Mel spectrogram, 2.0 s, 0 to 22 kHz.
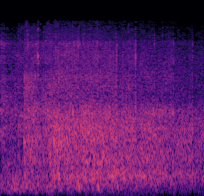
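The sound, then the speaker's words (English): Applause at a funeral service for a 19-year-old son, held in a minster church: a steady, dense wash of clapping from the mourners that holds at an even level throughout, with no voices rising above it. “I'd ask you to join me in giving my beautiful boy 1 minute's round of applause.”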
